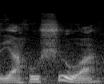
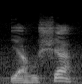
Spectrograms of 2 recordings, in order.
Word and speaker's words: Yahushua: however there are proof there's enough proof in scriptures to show that the name of the messiah is yahushua not yahusha that's not the case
